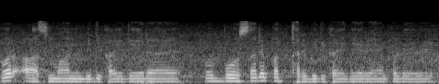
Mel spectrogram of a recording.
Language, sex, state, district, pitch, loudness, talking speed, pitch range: Hindi, male, Uttar Pradesh, Saharanpur, 135 Hz, -18 LUFS, 245 wpm, 130-140 Hz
